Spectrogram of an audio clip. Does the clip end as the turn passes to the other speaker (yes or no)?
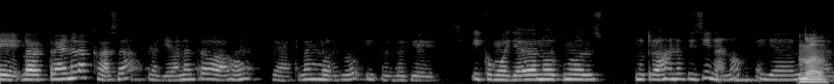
no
